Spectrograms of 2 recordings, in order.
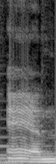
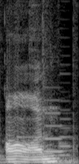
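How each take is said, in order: First: The vowel sounds like the one in 'cat'. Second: The vowel sounds like the one in 'father'. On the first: The speaker calls it right. "her name should be Anne" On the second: The speaker calls it wrong. "not on"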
